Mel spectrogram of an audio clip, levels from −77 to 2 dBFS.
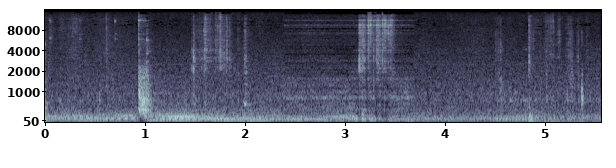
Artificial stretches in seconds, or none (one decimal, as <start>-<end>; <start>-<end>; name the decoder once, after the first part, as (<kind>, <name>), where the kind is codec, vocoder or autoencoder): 2.4-3.7 (codec, DAC)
